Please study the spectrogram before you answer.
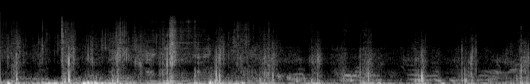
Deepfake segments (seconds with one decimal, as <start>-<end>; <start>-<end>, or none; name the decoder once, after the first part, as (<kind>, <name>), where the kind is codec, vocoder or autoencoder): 1.5-2.1 (codec, SNAC); 3.2-4.0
